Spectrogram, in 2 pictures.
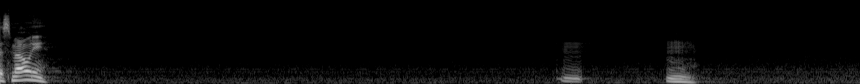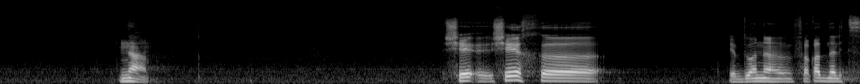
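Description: A young man chants in a slow, melodic voice into a close microphone, pausing between phrases.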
